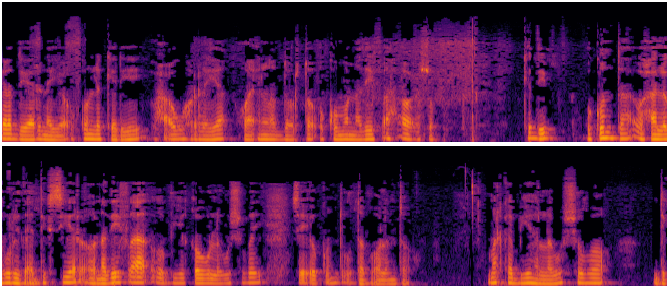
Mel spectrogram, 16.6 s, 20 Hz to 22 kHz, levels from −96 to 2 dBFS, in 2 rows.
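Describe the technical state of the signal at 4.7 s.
At 4.7 s, as across the whole clip, the speech likely went through low-bitrate AAC compression, consistent with about 32 kbps; nothing remains above 14 kHz, leaving it dull, smeared and audibly warbly.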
